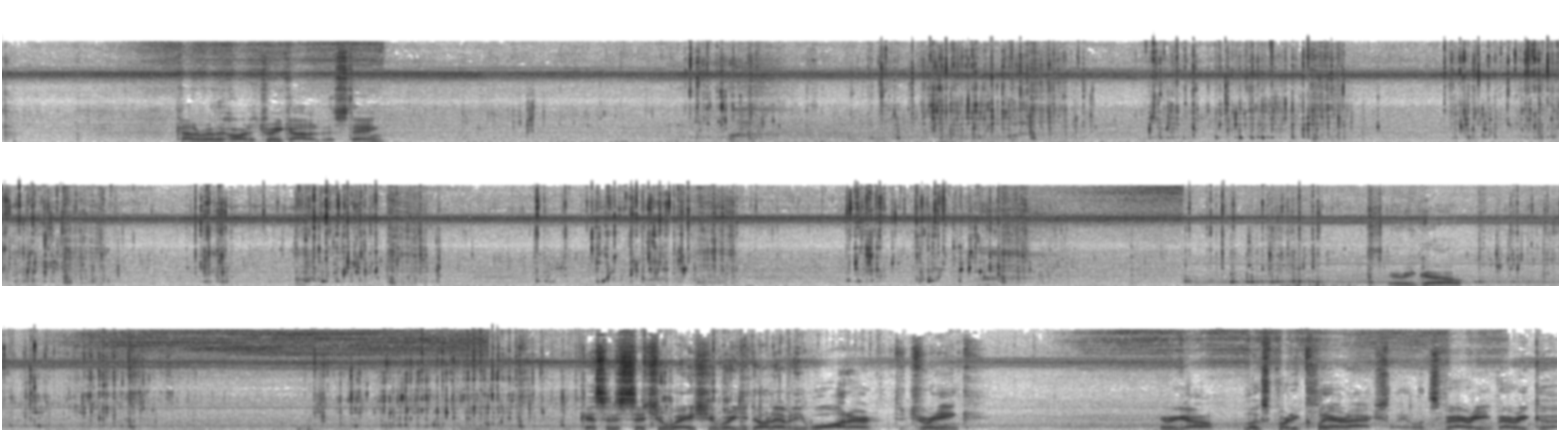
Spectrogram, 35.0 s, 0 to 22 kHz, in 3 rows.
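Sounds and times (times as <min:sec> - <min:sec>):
water squirting into cup: 0:05.1 - 0:17.3, 0:18.0 - 0:19.6, 0:20.5 - 0:24.8, 0:25.5 - 0:29.2.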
